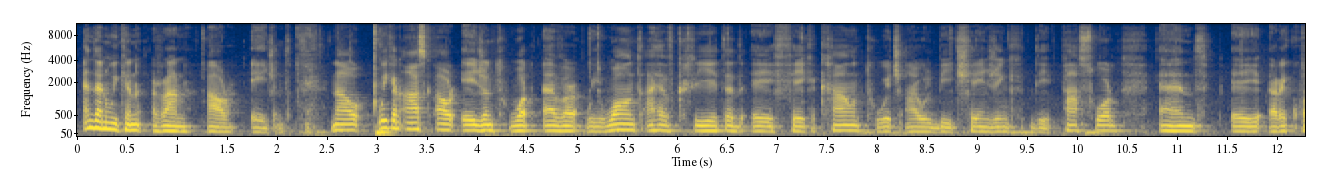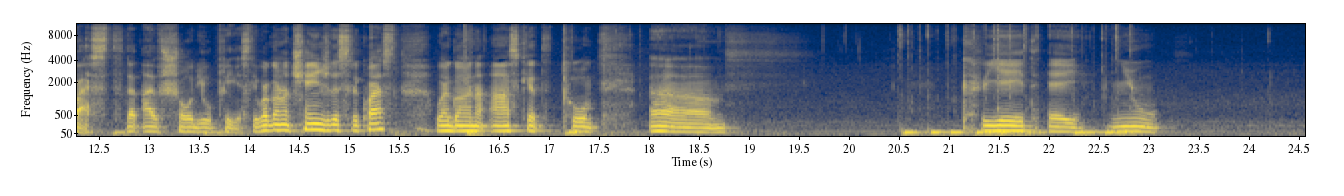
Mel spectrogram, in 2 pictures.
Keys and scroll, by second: 3.0 BackSpace, 8.2 ctrl+c, 9.4 ctrl+v, 10.1 alt+Tab, 12.7 ctrl+c, 13.5 ctrl+v, 16.1 BackSpace, 17.1 Caps_Lock, 20.3-23.0 typing.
